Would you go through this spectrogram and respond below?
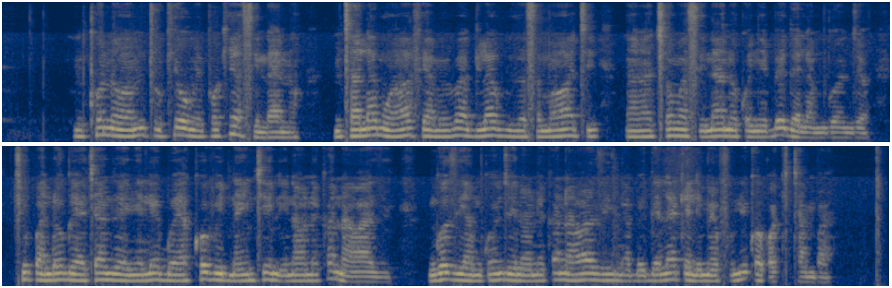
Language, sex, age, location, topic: Swahili, male, 18-24, Nairobi, health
